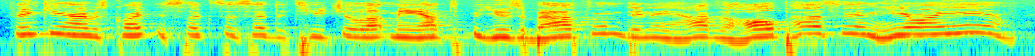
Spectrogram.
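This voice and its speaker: A young man with a high, raspy voice doing a self-deprecating deadpan stand-up set on a club stage mic. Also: brisk. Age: young adult. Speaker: stand-up comedian. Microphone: handheld stage mic.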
